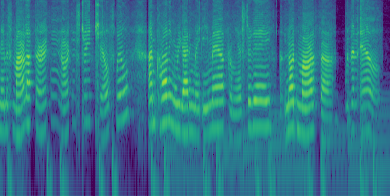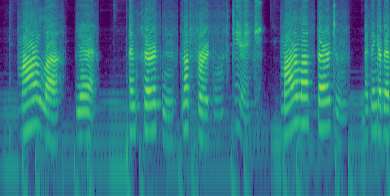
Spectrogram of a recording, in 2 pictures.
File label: snom klarvoice audio sample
